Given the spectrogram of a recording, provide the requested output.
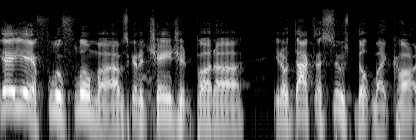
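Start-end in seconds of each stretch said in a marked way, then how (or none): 0.0-1.0 play-acted very high, loud, bluffing fake confidence. Retelling a conversation about a misfiring car part; acting out faking confidence. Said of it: "I'm trying to act like I'm not stupid".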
